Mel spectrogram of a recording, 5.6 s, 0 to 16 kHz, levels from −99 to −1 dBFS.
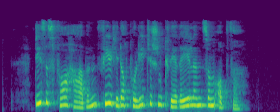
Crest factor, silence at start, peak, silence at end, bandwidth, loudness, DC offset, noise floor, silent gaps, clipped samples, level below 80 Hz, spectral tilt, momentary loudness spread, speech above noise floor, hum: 14 dB; 0.7 s; -4 dBFS; 0.8 s; 8 kHz; -18 LUFS; under 0.1%; -81 dBFS; none; under 0.1%; -62 dBFS; -7 dB/octave; 11 LU; 63 dB; none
